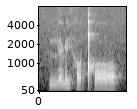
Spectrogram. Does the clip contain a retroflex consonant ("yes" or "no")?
yes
